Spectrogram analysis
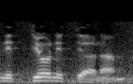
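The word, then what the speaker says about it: नित्योऽनित्यानाम्: उसका प्रोनाउंसिएशन होता है नित्यो नित्यानाम, लेकिन जब संधि विच्छेद होगा तो नित्यः अनित्यानाम ऐसा कहा है।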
